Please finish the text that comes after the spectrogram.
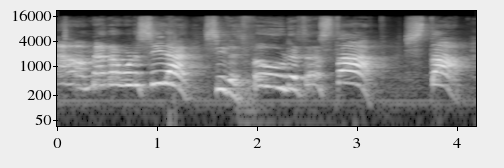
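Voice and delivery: worked-up comic rant; exasperated scolding. Acted. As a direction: order the sloppy eater to quit it. Scolding man eating open-mouthed.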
